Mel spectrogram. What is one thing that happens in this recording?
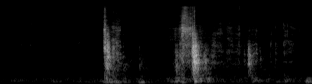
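A paper page rustles as it turns.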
